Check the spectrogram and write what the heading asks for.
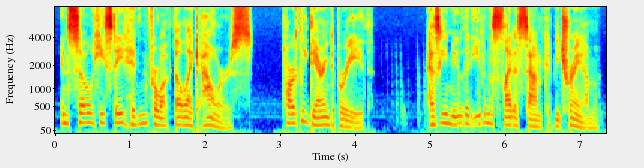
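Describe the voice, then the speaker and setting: A man narrating a horror story in a steady, suspenseful reading style. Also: mid-range voice, normal speed, dry recording.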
